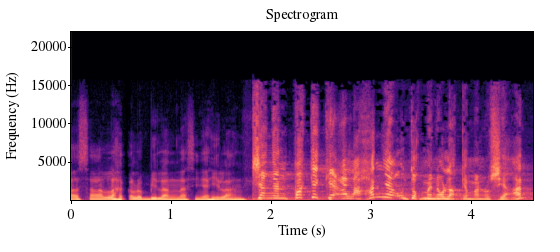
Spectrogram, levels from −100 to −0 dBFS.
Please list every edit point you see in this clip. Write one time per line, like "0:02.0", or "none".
0:01.7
